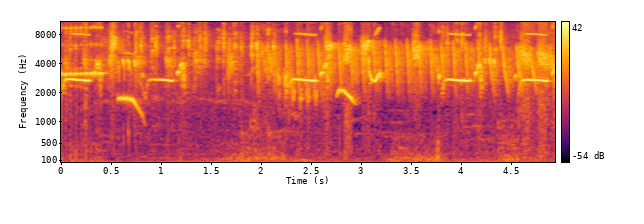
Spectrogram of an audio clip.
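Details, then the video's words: Chorus of small birds played to lure wild small birds: thick high-pitched chattering with scattered clear whistles, several short downward-slurred notes, and brief dips in loudness between bursts. "Suara kicau burung kecil sang burung sapu jagat ampuh memikat"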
